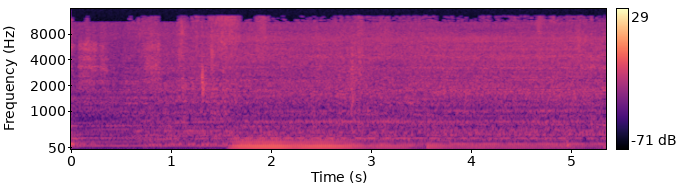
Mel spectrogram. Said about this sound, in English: Put your sound recorder in the microwave. I'll put a camera in there with it as well. Yeah. Yeah, okay, brilliant. I look forward to this. That'll definitely do. So... two peeps going in the microwave. Full power, 60 seconds.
